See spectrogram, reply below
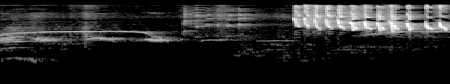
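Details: Oriental magpie-robin that has molted once, in fierce tembakan style: soft low whistled notes at first, then a sudden loud high rattling trill pulsing about six times a second.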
